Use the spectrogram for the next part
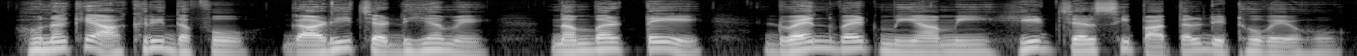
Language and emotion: Sindhi, neutral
